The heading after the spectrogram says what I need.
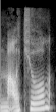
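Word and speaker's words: Molekule: in the house I like a company called molecule it's spelled m o e k u l e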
